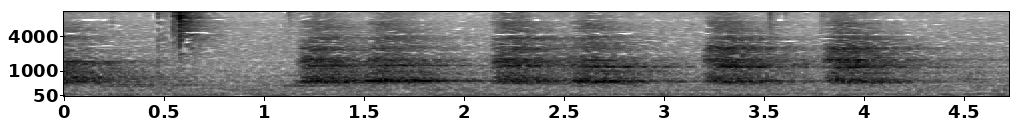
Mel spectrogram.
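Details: Treeing Walker Coonhound named Pluto, awaiting adoption in November 2019, bays in drawn-out, tonal barks, about four held notes spaced roughly a second apart, with a short sharp sound just before them.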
